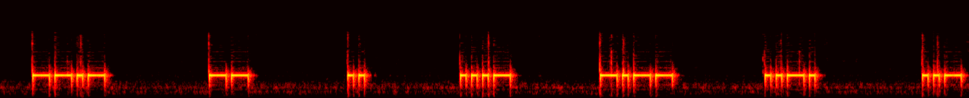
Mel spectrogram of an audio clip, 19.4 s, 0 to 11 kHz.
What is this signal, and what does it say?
Morse code, heard as a keyed tone, about 11 wpm, 660 Hz. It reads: Q M I V Y F U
